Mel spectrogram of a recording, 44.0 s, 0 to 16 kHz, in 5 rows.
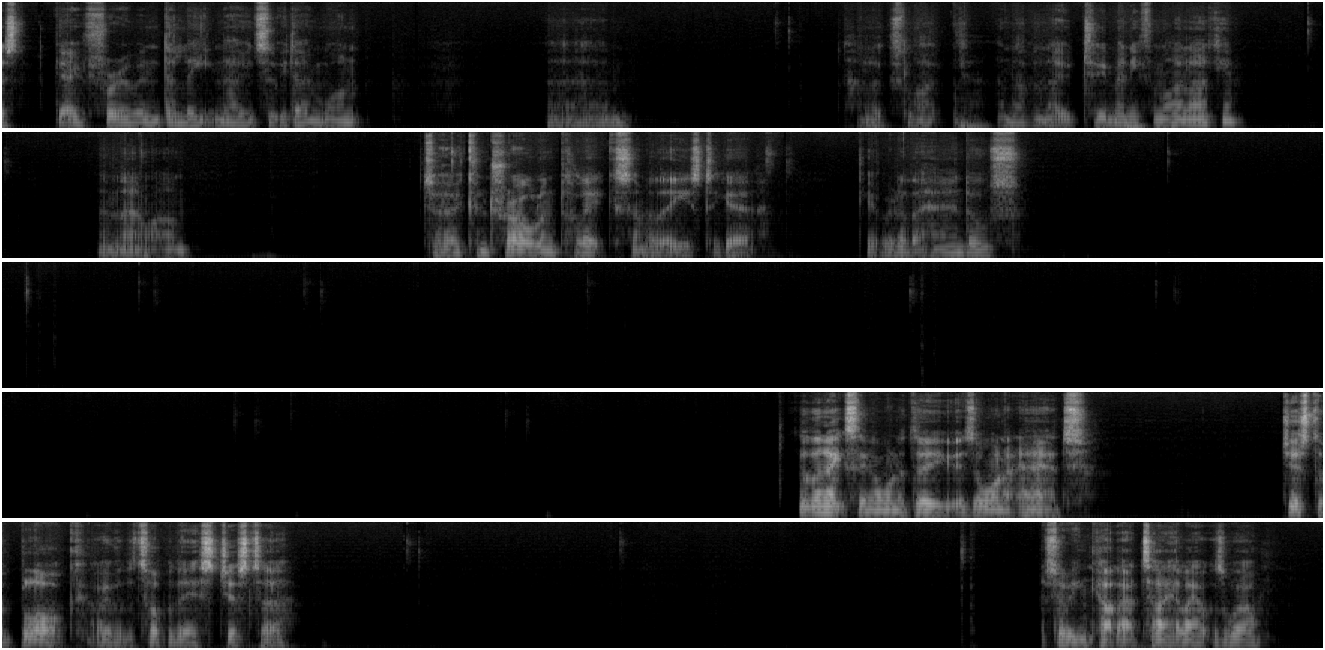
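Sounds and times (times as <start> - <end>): computer mouse clicks: 5.1 - 5.4, 8.7 - 9.0, 17.7 - 18.7, 19.6 - 19.9, 23.6 - 23.9, 25.3 - 25.5, 37.9 - 38.2
person speaking: 5.6 - 8.4, 9.4 - 10.1, 11.6 - 14.0, 31.7 - 33.8, 35.0 - 37.2, 42.2 - 43.7.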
